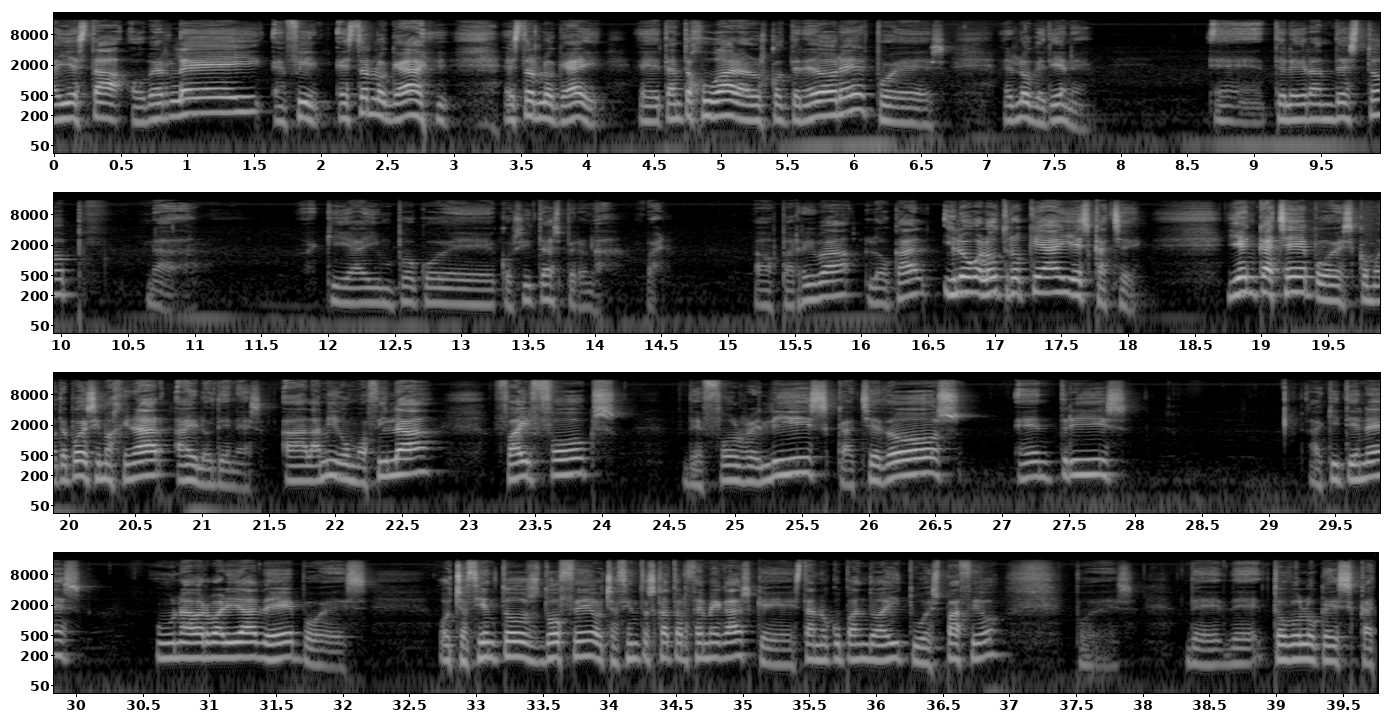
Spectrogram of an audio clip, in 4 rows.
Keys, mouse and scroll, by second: 0.4 click, 3.8 click, 4.9 click, 6.4 click, 14.3 click, 21.6 click, 24.2 click, 25.5 click, 29.5-29.9 scroll down 1, 29.9-30.4 scroll up 1, 31.5 scroll up 1, 35.5-35.8 scroll up 1, 36.4 click, 39.0 click.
